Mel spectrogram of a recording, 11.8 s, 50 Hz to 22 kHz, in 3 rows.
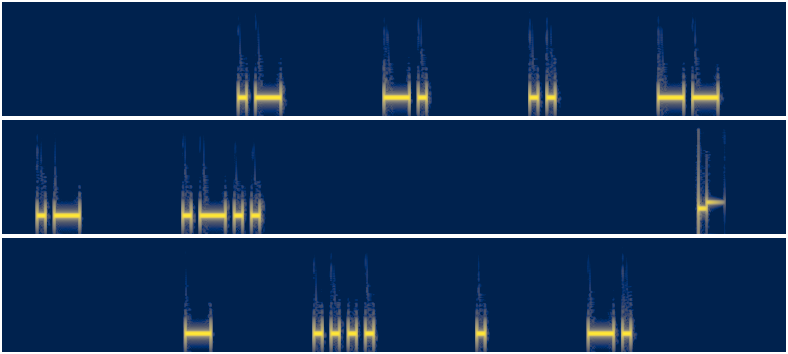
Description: Morse code, heard as a keyed tone, about 28 wpm, spaced as for 13 wpm, 700 Hz. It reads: ANIMAL THEN
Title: 4x Character Spacing - Top 200 Words - 28wpm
